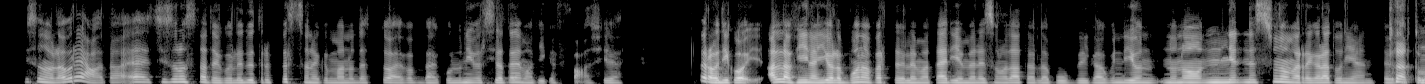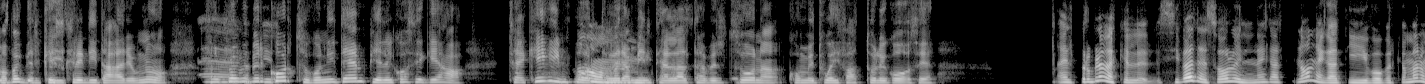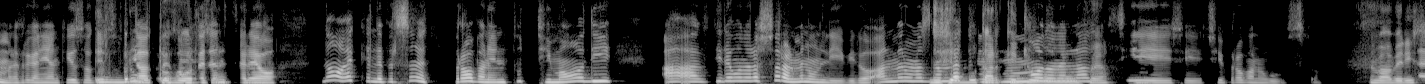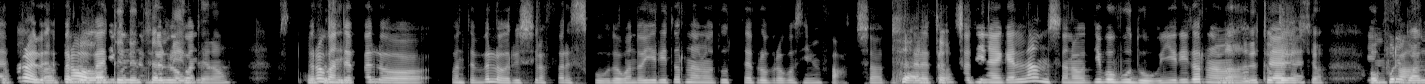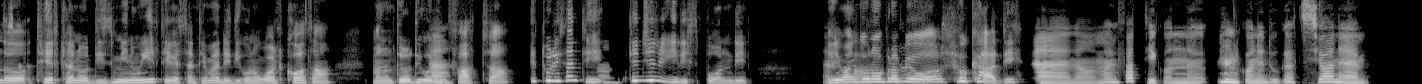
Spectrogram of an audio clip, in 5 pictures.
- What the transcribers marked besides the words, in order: other background noise; background speech; "Cioè" said as "ceh"; unintelligible speech; "proprio" said as "popio"; "Comunque" said as "conque"; "proprio" said as "propro"; "benissimo" said as "benissio"; tapping; unintelligible speech; "proprio" said as "propio"; laughing while speaking: "scioccati"; throat clearing
- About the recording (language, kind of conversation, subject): Italian, unstructured, Che cosa pensi della vendetta?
